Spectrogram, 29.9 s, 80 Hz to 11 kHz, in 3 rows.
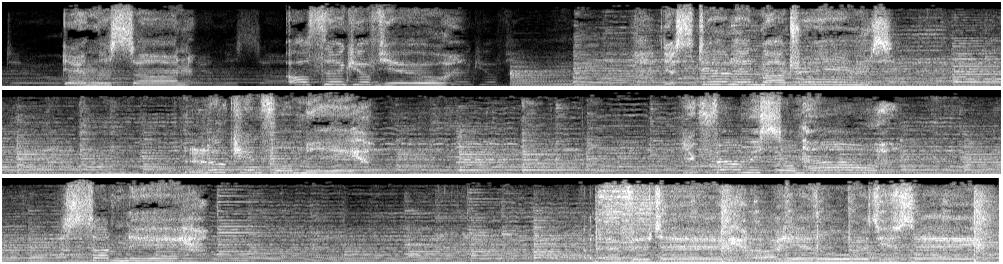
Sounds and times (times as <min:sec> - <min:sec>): Music: 0:00.0 - 0:29.9.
